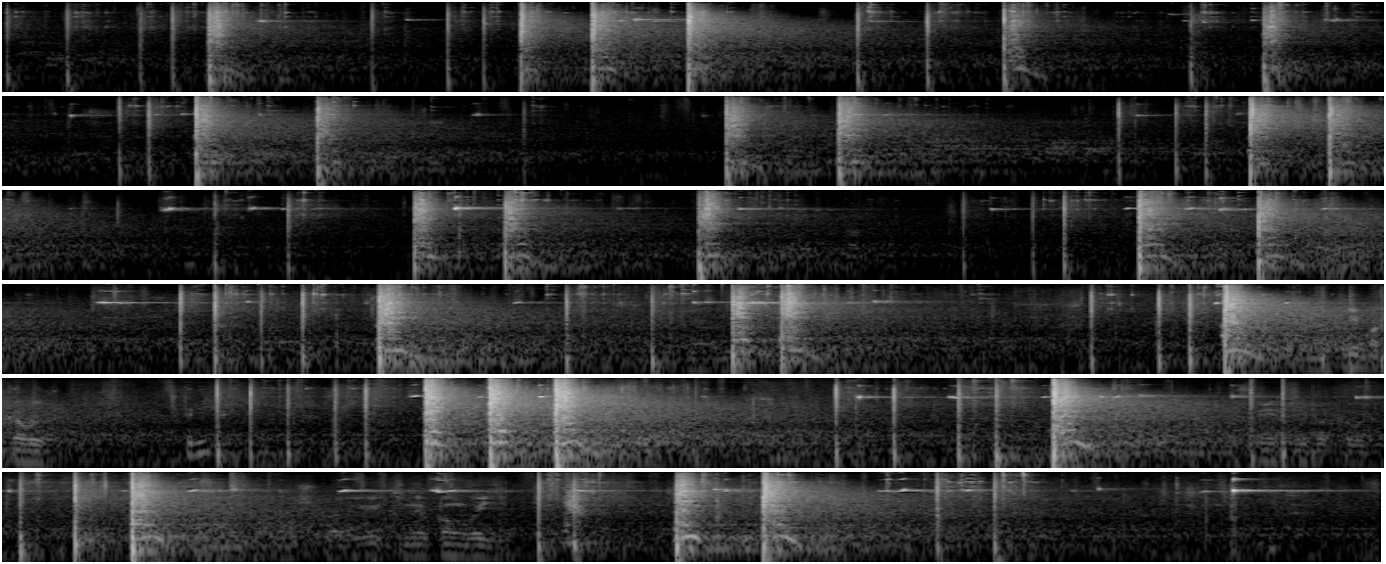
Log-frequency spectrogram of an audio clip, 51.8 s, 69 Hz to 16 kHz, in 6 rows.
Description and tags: adult professional boxer hits punching bag with trainer comments in Russian 02
Professional boxer hits punching bag while training routine, his trainer gives some comments in Russian language. Huge reverberant gym.
Recorded with Zoom F8 field recorder & Rode NTG3 boom mic.
training, hits, punching, gym, fighter, kid, box, boxing, trainer, sport, Russian, punch, boy, punching-bag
